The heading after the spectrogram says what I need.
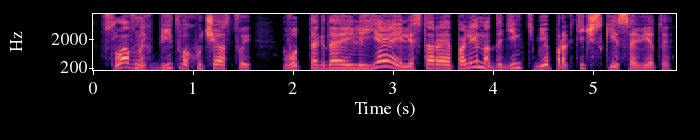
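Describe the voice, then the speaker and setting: A talkative, wry inner voice of a man, as a reader puts it on for an audiobook, raised and lively in pitch. It reasons and teases at length, close and dry. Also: fairly quick, dry recording. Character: chatty bodiless male inner voice, wry.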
